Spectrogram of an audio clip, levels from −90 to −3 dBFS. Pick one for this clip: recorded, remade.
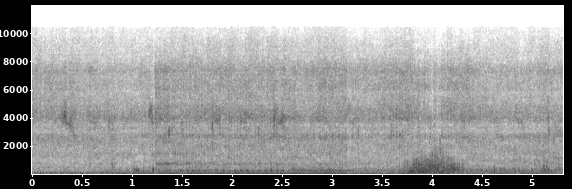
remade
